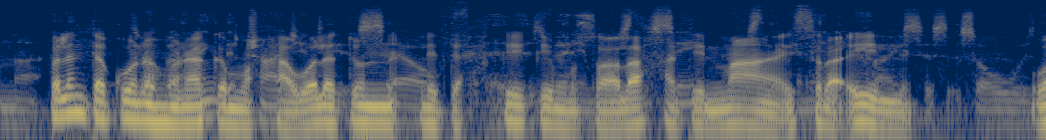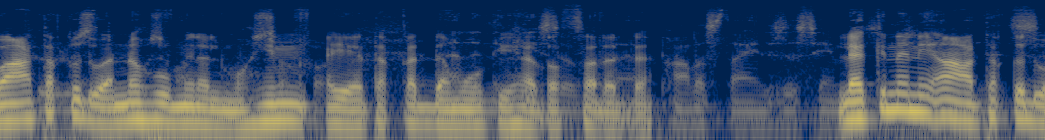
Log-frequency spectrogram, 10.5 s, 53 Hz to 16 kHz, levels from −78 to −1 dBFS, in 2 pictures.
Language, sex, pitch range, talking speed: Arabic, male, 95-120 Hz, 110 wpm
